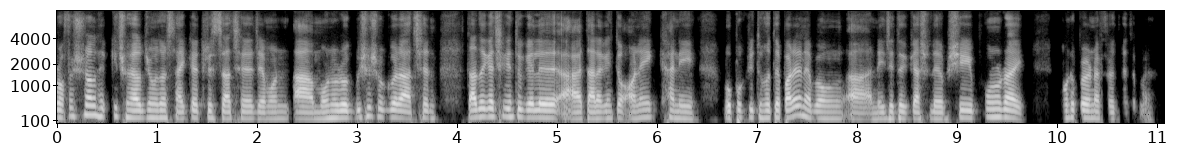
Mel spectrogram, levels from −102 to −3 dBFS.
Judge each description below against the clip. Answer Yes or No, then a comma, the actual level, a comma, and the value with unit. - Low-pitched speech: No, medium, 145 Hz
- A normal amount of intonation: No, narrow, 2.1 semitones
